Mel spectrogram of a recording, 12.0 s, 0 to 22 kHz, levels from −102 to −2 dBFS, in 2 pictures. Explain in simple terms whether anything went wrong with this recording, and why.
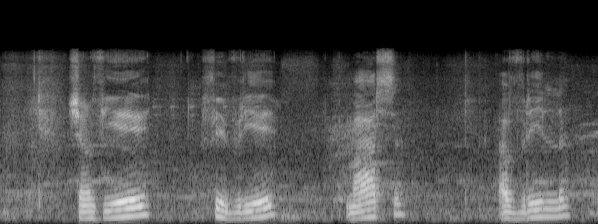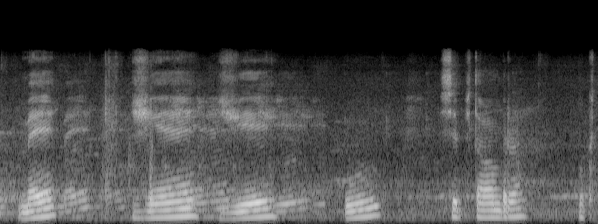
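From about 5.98 to 9.35 s the speech comes back as distinct repeats, roughly every 0.4 seconds, quieter than the talking. This is feedback echo between two devices: another device on the call replays the sound, and the microphone picks it up again. Unlike room reverb, it forms separate, evenly spaced copies rather than a smooth tail.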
